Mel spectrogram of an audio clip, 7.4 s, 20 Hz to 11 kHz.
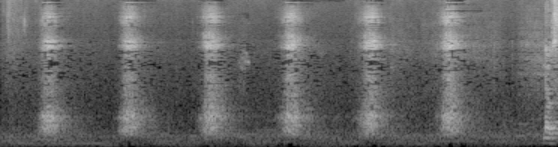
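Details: Teaching vocal imitation of a harsh, rhythmic systolic murmur, repeated about 56 times a minute, representing the murmur of aortic stenosis.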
